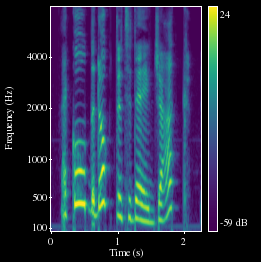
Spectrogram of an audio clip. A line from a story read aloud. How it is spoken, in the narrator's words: shouted Janice from the kitchen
